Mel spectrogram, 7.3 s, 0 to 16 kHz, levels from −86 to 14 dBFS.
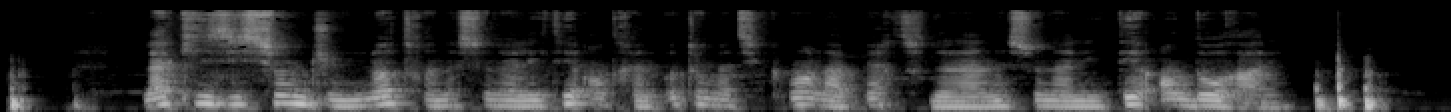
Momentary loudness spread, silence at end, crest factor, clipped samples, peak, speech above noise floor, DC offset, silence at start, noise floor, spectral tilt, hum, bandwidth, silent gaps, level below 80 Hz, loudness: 11 LU; 0.35 s; 22 dB; under 0.1%; -2 dBFS; 23 dB; under 0.1%; 0.05 s; -48 dBFS; -5.5 dB/octave; none; 11.5 kHz; none; -54 dBFS; -24 LUFS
